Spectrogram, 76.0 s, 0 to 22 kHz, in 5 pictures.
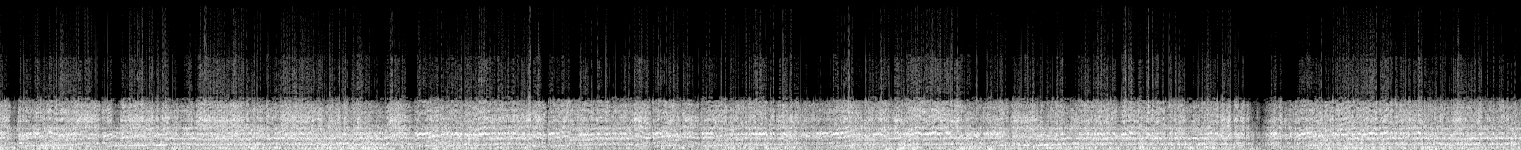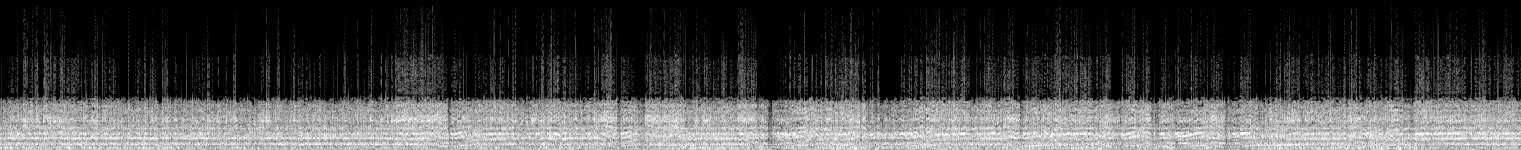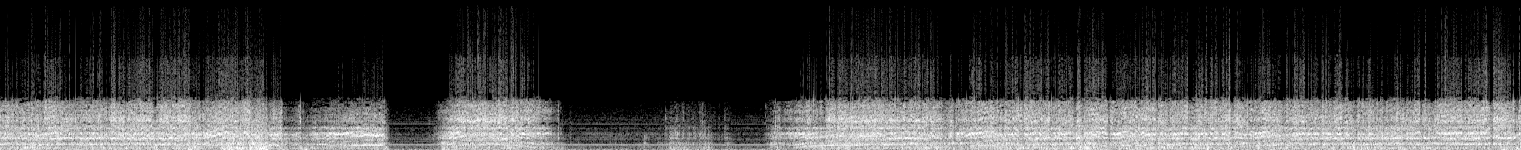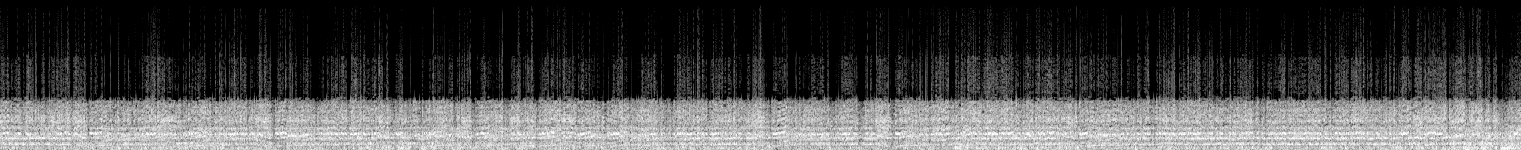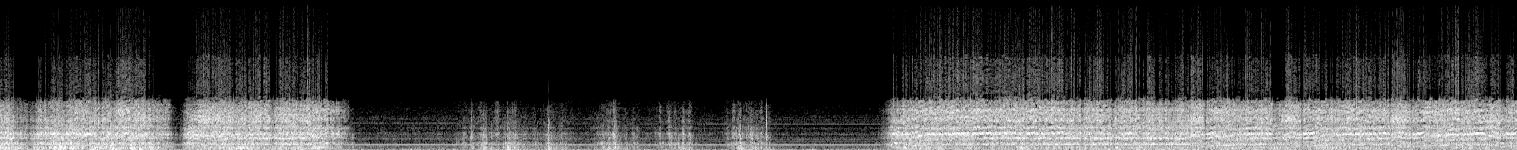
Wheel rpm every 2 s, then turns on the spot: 170, 210, 180, 170, 180, 210, 160, 230, 230, 220, 210, 160, 180, 150, 210, 220, 140, 80, 10, 140, 200, 210, 230, 180, 180, 170, 200, 210, 220, 230, 160, 150, 20, 20, 30, 210, 210, 170.
64-68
